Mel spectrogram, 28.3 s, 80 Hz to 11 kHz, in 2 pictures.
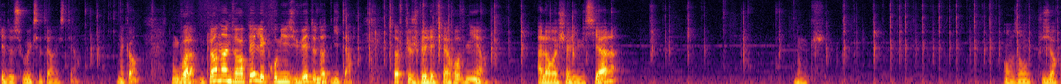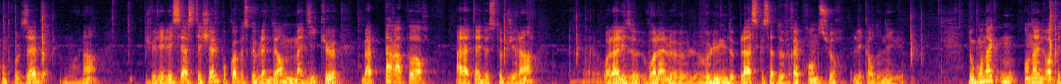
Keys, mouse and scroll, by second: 1.2 Tab, 1.4 scroll down 1, 1.7 middle click, 4.6 Tab, 6.0 ctrl+z, 8.1 click, 8.7 a, 11.3 ctrl+z, 16.0 a, 16.2 click, 16.6 a, 18.2 middle click, 20.9 Tab, 21.2 scroll down 1, 21.9 Tab, 26.3 scroll down 1, 26.4 Tab, 26.7 middle click, 27.1-28.3 scroll up 1.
